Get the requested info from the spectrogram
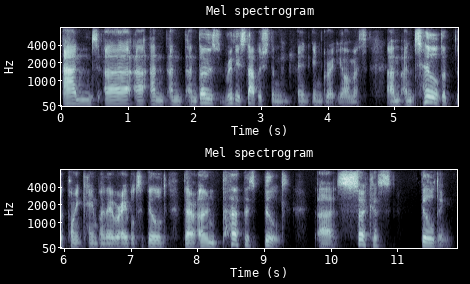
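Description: A British man giving an informal academic presentation, speaking haltingly and often repeating his words. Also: mid-range voice, a little mellow. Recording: muffled lo-fi online meeting audio.

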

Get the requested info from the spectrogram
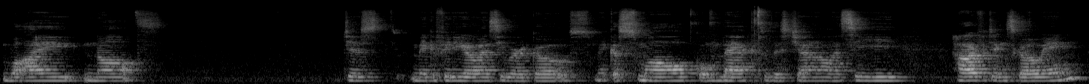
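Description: A woman's voice: lowish voice, monotone, takes it slowly, fairly bright tone, slight background noise. A young woman with a Dutch accent, a native Dutch speaker, chatting casually to camera as a fashion vlogger in her living room. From Netherlands. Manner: chatty, opinionated about outfits. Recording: echoey room, mic at a distance.

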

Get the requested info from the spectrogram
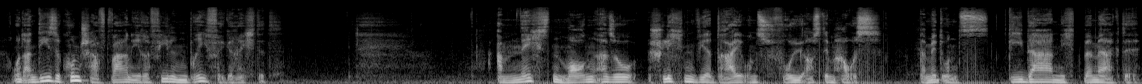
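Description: An actor playing a man who fondly remembers his boyhood, narrating a 1950s radio play in a husky, confiding, measured way. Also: lowish voice, expressive, darkish tone. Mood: confiding, reminiscent.

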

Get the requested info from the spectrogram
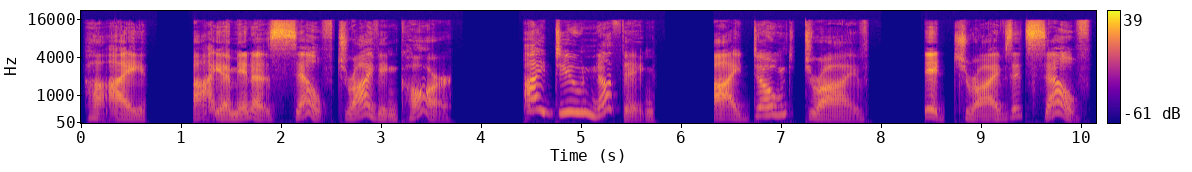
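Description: A woman voicing a relaxed, contented elderly lady in a scripted English lesson, speaking in simple, unhurried sentences. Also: mid-range voice, no room sound, clean studio sound, exaggerated voice. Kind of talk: scripted English-lesson monologue read slowly.

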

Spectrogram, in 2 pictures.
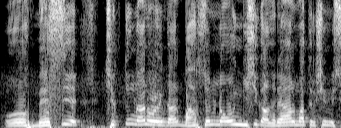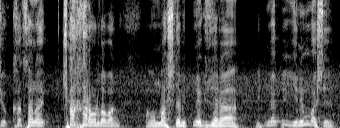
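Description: Casting: male performer as crude, high-voiced comic everyman, slangy and blustering, nagging through cartoon game banter. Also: fast talker, hardly any pauses, close to an everyday voice. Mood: loud, outraged. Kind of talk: comic video-game banter and match commentary.

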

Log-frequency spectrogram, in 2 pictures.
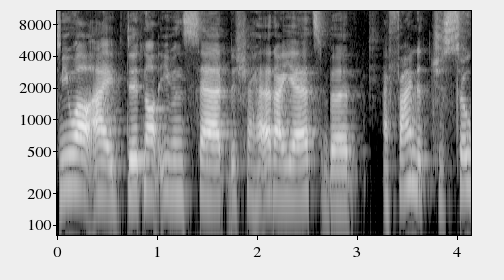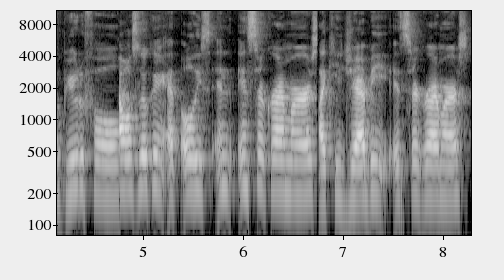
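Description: Young dutch woman vlogging in english, soft and thoughtful, lots of ums while she finds her words. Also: medium pitch. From Netherlands. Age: young adult. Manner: soft, thoughtful, searching for words with fillers and restarts. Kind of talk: unscripted personal vlog. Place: bright room indoors by a window.

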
